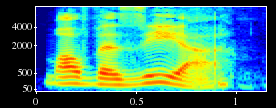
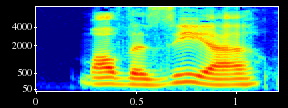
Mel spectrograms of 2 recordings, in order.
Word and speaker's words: Malvasia: The Italians definitely say Malvasia. In an article on Texas Wine Lover website, Dr. Carl Hudson says that some people say Malvasia while others prefer Malvasia. Malvasia bianca from Italy and Croatia are also mentioned.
